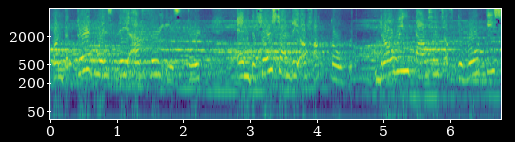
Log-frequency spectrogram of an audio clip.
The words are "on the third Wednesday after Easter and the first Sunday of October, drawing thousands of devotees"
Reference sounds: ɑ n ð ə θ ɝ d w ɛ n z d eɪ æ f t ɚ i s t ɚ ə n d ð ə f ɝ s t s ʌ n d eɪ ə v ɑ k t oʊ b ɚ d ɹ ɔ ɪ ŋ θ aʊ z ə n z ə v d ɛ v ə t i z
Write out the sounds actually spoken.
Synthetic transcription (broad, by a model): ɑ n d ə t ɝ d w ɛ n s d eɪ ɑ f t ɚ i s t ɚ ə n d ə f ɝ s t s ʌ n d eɪ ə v ɑ k t oʊ b ɚ d ɹ ɔ ɪ ŋ t aʊ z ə n s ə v d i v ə t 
